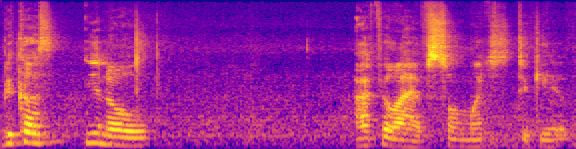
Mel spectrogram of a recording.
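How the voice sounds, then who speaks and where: Noticeable background noise sits behind a man with a fairly high pitch. He talks at a fairly slow pace with lively intonation and long, frequent pauses. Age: 60s. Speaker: R&B singer and backup vocalist. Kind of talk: interview.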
